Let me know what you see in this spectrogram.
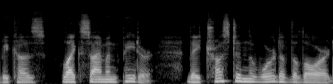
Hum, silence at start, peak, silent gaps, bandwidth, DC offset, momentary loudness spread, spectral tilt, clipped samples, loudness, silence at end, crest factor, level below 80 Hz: none; 0 s; -2 dBFS; none; 11.5 kHz; under 0.1%; 7 LU; -7 dB/octave; under 0.1%; -23 LUFS; 0 s; 20 dB; -46 dBFS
